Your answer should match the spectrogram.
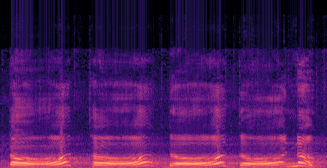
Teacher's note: इसे जब भी आप पढ़ेंगे तो आपकी जो जीवा है वो आपके दांतों को छू लेगी, आपकी जो जीवा है वह आपके जो दांत है उसको छुएगी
